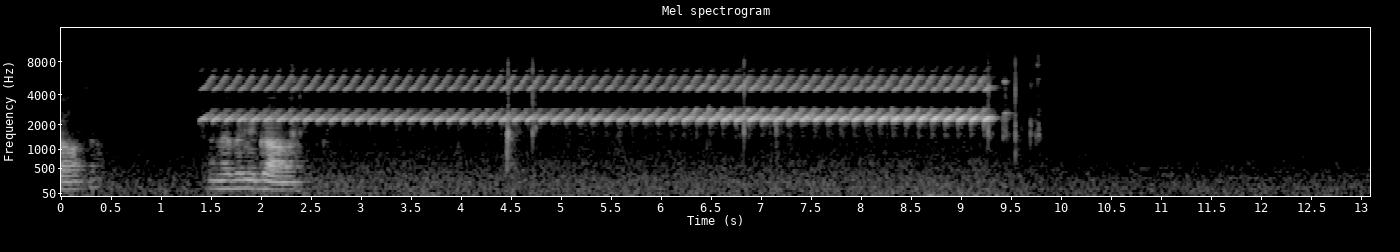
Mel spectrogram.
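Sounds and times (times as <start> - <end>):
alarm siren warbling wail: 1.4 - 9.4.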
